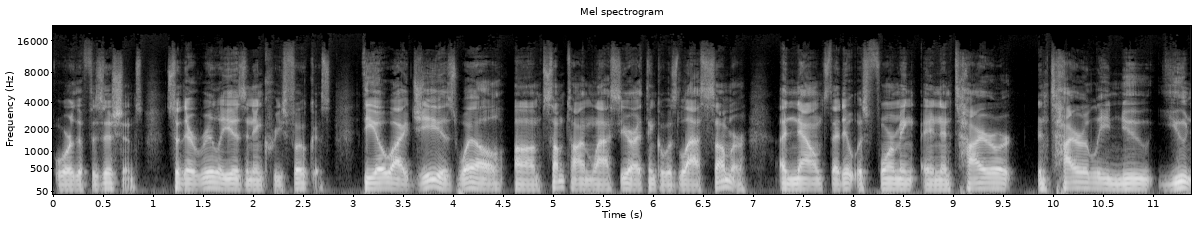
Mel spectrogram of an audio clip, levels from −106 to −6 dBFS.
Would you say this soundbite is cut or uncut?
uncut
